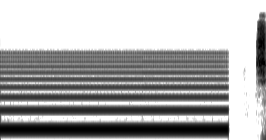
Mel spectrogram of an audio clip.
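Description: A steady, low-pitched censor bleep tone held at an even level that cuts off suddenly near the end, dubbed over the speaker's words mid-sentence to mask what he was about to say.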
